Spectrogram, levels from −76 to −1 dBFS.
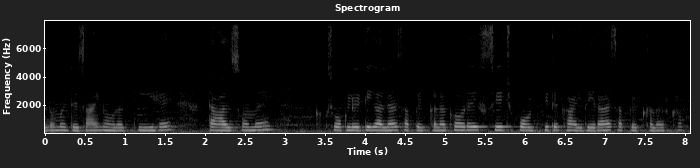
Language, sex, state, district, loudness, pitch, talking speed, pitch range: Hindi, female, Uttarakhand, Tehri Garhwal, -39 LUFS, 225 Hz, 170 wpm, 215-235 Hz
